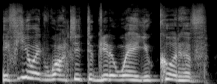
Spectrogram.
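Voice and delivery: wife scorns husband in shrill anger. Acted. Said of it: "her shrill, speeded-up voice".

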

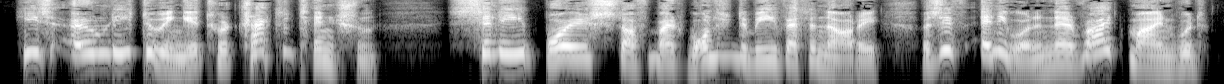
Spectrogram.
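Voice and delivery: high, scornful chatter; dismissive, prattling woman. Acted. Sister mocking her brother's obsession, dismissive.

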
